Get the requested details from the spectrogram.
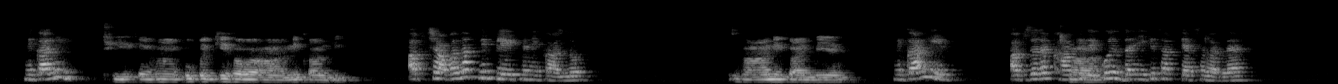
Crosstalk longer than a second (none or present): none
